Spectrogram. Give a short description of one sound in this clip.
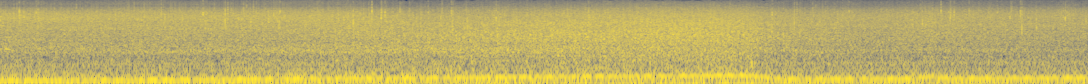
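An old car engine hums steadily as the car drives along.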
